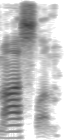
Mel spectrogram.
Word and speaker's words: Muslim: When people say Muslim, I'm saying it the correct way. That's how it's pronounced, Muslim.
